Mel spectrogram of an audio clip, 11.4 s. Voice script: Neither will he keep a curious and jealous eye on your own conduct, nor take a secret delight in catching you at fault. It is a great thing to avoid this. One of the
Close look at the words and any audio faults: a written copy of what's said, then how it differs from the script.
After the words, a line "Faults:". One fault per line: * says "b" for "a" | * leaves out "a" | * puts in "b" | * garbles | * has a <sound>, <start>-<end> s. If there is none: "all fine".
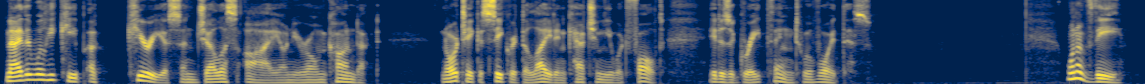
Neither will he keep a curious and jealous eye on your own conduct, nor take a secret delight in catching you at fault. It is a great thing to avoid this. One of the
Faults:
all fine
